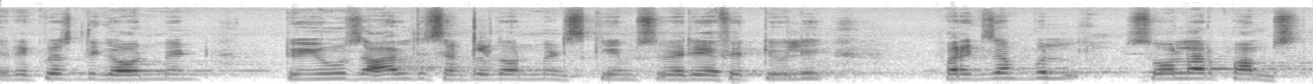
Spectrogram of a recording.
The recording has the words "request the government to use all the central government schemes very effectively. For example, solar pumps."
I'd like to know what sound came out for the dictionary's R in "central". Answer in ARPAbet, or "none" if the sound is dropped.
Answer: R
